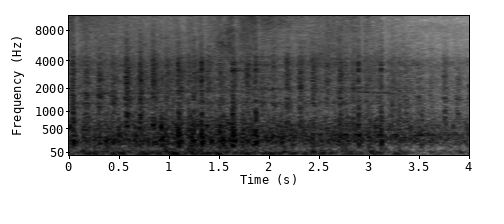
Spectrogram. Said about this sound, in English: And even if it was only steaming by and all you could catch was the silhouette of the double-sized new Liberty Bell through the display window, they came out just to see that train whistle past.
